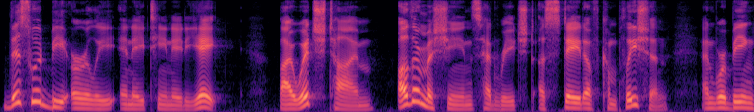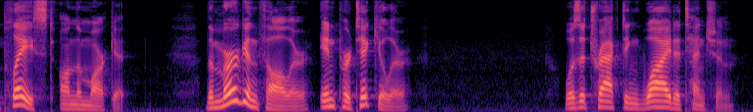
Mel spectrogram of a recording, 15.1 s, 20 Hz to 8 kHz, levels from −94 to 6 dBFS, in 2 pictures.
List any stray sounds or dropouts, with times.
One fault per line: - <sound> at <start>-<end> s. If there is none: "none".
none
